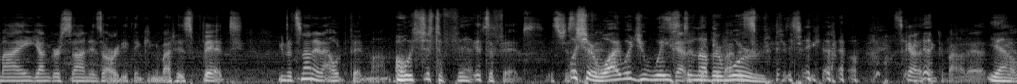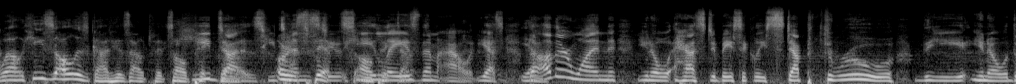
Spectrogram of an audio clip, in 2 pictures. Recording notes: Live at the Rosedale Mall! Broadcast live from the Rosedale Center in Roseville!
